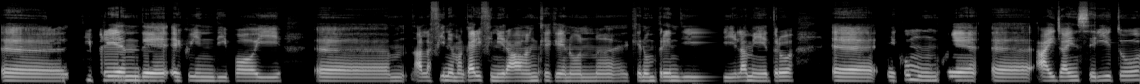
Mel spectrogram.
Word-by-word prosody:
uhm, 170 -2 +1 0.2
ti 200 -1 -10
prende 190 -2 +5
e 180 - +1
quindi 175 -1 -5
poi, 170 -1 -1 0.3
uhm, 165 -1 -2
alla 170 0 -1
fine 190 +1 -2
magari 185 +3 +3
finirà 170 -2 0
anche 170 +1 -1
che 170 -1 0
non 165 0 -5
che 165 - -7
non 170 0 -1
prendi 175 -1 -3 0.2
la 175 +1 +1
metro, 180 +1 0 0.4
ehm, 175 -2 +4
e 185 -1 -6
comunque, 190 -2 +1
ehm, 165 -2 -2
hai 180 0 +4
già 185 0 +1
inserito 190 +2 +1
175 Hz, 135 wpm, -23 LUFS, 170-185 Hz, 0.4 s, prende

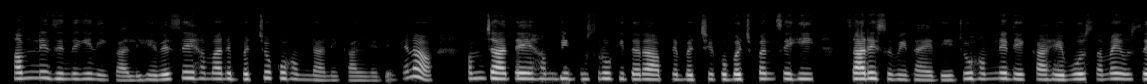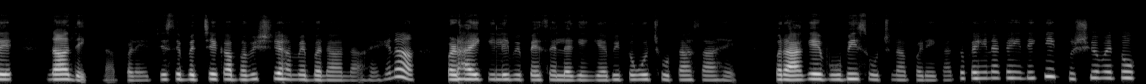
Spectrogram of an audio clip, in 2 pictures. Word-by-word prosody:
हमने 295 +2 0
ज़िंदगी 255 -1 -4
निकाली 200 -3 -9
है 215 - -3
वैसे 250 +6 +1
हमारे 260 -1 -2
बच्चों 245 +5 0
को 275 - +1
हम 250 -3 -10
ना 200 -2 -7
निकालने 190 -1 -13
दें, 185 - -19
है 295 - -9
ना? 340 - +3 0.4
हम 275 +2 -3
चाहते 270 -2 +6
हैं 260 - +3
हम 255 -1 -8
भी 270 0 -1
दूसरों 250 +2 -3
की 260 +1 -8
तरह 235 -1 +2
अपने 225 +1 -5
बच्चे 220 +2 -5
को 235 0 0
बचपन 240 +3 +1
से 255 - +1
ही 250 0 -1 0.4
सारी 265 +1 +9
सुविधाएँ 220 -4 -6
दें 205 +1 -6
जो 265 +1 +1
हमने 260 +1 0
देखा 240 -2 -2
है 220 - +4
वो 240 +3 +3
समय 250 +2 -2
उसे 240 -1 +4 0.4
ना 235 0 +8
देखना 190 - -7
पड़े। 190 0 -10
जैसे 230 +1 -1
बच्चे 225 +2 +2
का 235 0 +2
भविष्य 230 +4 -1
हमें 225 -3 -3
बनाना 195 -2 -5
है 190 - -17
है 245 +6 -13
ना? 340 -9 +3 0.3
पढ़ाई 230 +1 +6
के 230 +1 -11
लिए 230 0 +1
भी 225 0 -6
पैसे 210 0 -5
लगेंगे 200 0 -3
अभी 220 +2 -5
तो 220 +1 -5
वो 225 +1 +1
छोटा-सा 215 -2 -9
है, 200 -2 -13 0.4
पर 225 - +2
आगे 215 +3 +7
वो 225 0 -2
भी 250 +2 +2
सोचना 220 -3 -10
पड़ेगा। 200 0 -12
तो 275 - -7
कहीं 280 0 -2
न 290 0 -6
कहीं 290 0 -6
देखिए 290 +6 -1
खुशियों 300 -2 -8
में 295 0 -4
तो 300 +1 -1
235 Hz, 195 wpm, -24 LUFS, 215-260 Hz, 0.4 s, सारी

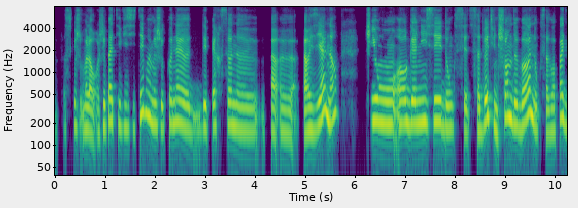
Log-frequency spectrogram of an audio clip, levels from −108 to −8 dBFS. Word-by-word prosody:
parce - - -18
que, 190 - -5
j 185 - -9
alors, 155 -3 0
j'ai 180 +5 -2
pas 215 - +3
été 210 -2 -6
visiter 175 +8 -3
moi, 270 -3 +2
mais 195 -3 0
je 185 -1 -4
connais, 200 0 -1
heu, - - -3
des 180 +2 -3
personnes, 185 +2 -3
heu, 165 -1 -5 0.2
pa 165 -2 0
heu, 150 -2 -4 0.2
parisiennes, 180 - +3
hein, 275 +5 -1 0.5
qui 215 0 +1
ont 200 -2 +3
organisé 205 +1 +2
donc, 175 -1 -3
c'est 155 -2 -6
ça 160 - -4
devait 205 +8 +5
être 240 -3 -6
une 165 - 0
chambre 240 - +3
de 190 -2 +3
bonne, 210 +10 +4
donc 170 - -4
ça 150 - -5
doit 160 0 -4
pas 240 - +1
être 185 - -5
190 Hz, 215 wpm, -24 LUFS, 170-210 Hz, 0.5 s, devait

